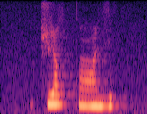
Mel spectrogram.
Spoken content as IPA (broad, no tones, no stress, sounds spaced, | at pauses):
ʈ͡ʂ i z tˤ ĩ z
